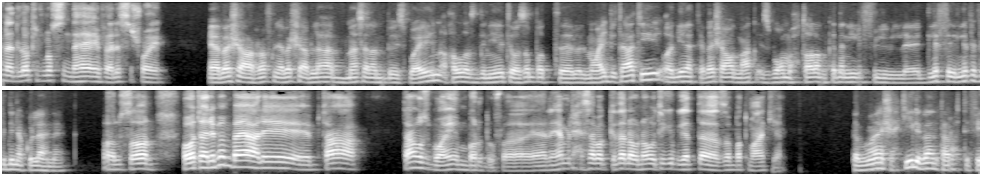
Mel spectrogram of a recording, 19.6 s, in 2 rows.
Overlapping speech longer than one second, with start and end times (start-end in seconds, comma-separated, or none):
none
